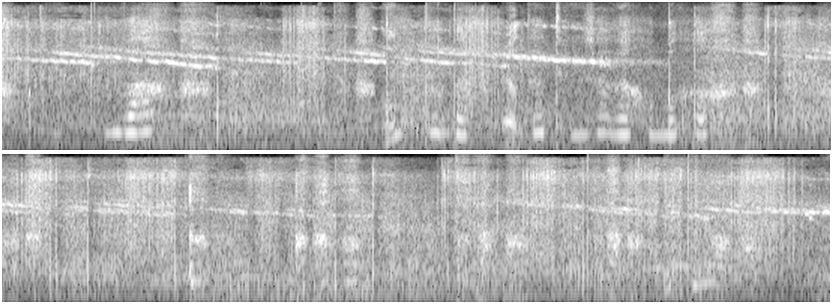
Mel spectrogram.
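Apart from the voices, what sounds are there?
fireworks exploding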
